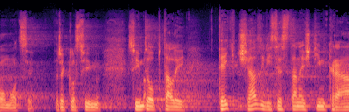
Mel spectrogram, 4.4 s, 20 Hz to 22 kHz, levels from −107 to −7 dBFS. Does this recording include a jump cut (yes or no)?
yes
